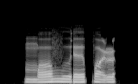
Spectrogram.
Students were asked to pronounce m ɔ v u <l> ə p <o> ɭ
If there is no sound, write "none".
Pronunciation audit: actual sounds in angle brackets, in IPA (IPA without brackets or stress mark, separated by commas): ɾ, ɔ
